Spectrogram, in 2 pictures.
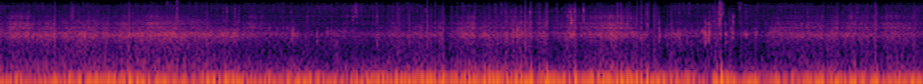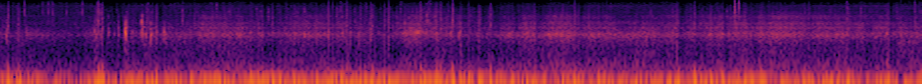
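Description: Wind rushing over a helmet-mounted camera microphone as a downhill mountain bike runs fast down a dirt trail. Steady tyre noise on the dirt, with scattered clicks and knocks from the bike over rough ground.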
